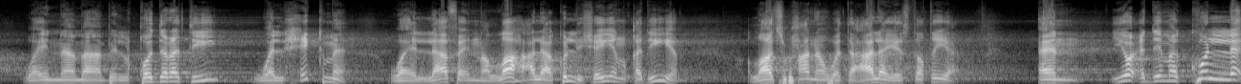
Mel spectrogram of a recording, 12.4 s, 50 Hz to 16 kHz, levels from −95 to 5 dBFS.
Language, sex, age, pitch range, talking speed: Arabic, male, 50-69, 120-180 Hz, 80 wpm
